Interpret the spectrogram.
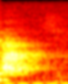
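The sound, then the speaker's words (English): A single short dog bark, somewhat muffled, fading quickly into quiet with a low hum underneath; the dog is defending the house because someone came to the door. “He, well, he's defending the house because someone came to the door.”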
